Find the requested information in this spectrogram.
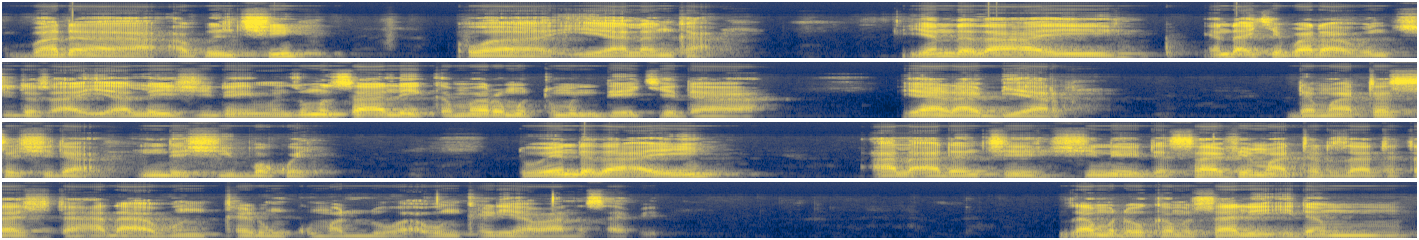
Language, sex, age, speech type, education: Hausa, male, 30-45, spontaneous, tertiary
